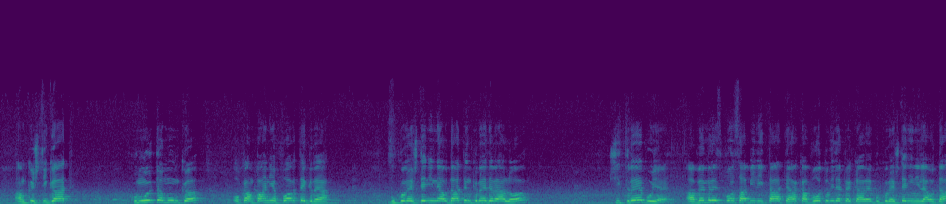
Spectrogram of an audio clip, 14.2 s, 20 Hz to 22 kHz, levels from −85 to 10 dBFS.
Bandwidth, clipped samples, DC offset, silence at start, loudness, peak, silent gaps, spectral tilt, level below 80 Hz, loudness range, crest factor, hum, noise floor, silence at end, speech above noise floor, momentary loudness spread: 9.4 kHz; under 0.1%; under 0.1%; 0 s; -24 LUFS; -10 dBFS; none; -6.5 dB/octave; -62 dBFS; 2 LU; 16 dB; none; -47 dBFS; 0 s; 23 dB; 21 LU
